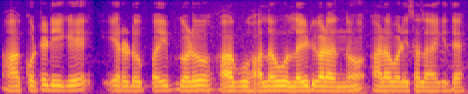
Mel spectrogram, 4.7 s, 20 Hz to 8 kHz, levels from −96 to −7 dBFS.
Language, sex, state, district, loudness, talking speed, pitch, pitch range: Kannada, male, Karnataka, Bangalore, -19 LUFS, 130 wpm, 145 Hz, 140-150 Hz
